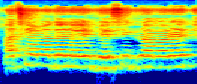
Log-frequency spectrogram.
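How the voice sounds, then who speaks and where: A young woman opening a grammar lesson with a lively welcome, and then answering and repeating after the teacher. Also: high-pitched, fast talker. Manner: bright, eager, repeats the teacher's words. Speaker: co-presenter and pupil. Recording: echoey room, voice from far off.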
